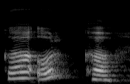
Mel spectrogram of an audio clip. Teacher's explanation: तो क और ख ये किस क्या है? जिह्वा का मूल मतलब जीभ जो होती है हमारी उसके मूल से ये बोले जाते हैं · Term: जिह्वा मूल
